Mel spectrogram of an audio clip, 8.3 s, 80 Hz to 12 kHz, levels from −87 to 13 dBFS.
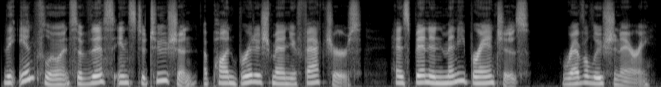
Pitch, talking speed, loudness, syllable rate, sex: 200 Hz, 100 wpm, -18 LUFS, 4.4 syllables/s, female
